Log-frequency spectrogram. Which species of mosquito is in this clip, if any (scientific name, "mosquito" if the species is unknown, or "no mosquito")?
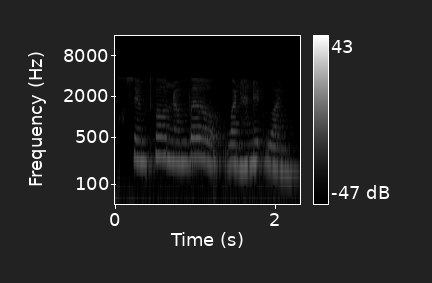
no mosquito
